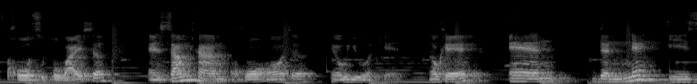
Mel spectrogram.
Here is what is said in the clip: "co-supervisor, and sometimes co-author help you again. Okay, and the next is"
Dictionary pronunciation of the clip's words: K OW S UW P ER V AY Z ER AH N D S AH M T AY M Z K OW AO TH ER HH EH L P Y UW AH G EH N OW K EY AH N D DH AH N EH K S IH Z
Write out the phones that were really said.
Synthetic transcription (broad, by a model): K OW S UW P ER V AY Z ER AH N S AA M T AY M K OW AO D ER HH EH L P Y UW AH G EH N OW K EY AH N D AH N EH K IH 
